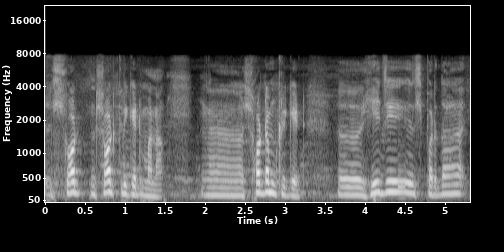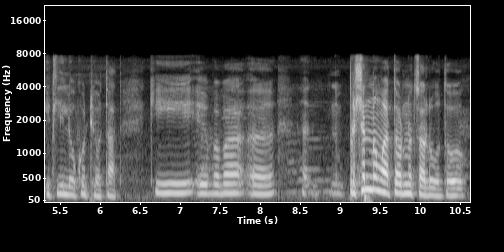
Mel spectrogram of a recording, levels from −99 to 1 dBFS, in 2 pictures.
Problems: constant background noise, continuous background conversations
